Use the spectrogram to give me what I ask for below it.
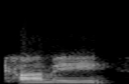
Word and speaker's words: Kamy: today my name is commie and it's pronounced like Tommy it's my real name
